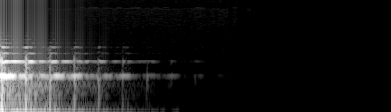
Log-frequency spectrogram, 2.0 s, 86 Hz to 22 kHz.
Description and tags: SwarajiwaTH Perc1 C5
Bell-like percussion at C5 note
bell, percussion, synth1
